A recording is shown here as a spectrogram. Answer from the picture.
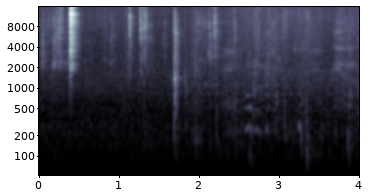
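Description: Metal seat-belt buckle clicking and clinking as a demonstration belt is fastened and handled: a few sharp clicks, the loudest about half a second in.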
